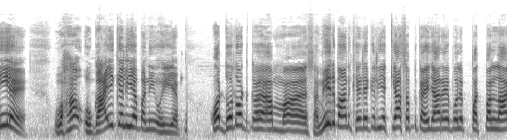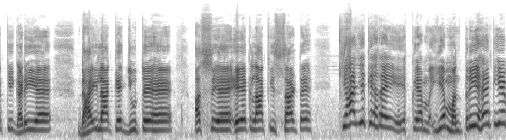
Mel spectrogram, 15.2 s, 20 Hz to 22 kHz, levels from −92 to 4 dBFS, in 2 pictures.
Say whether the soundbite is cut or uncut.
cut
